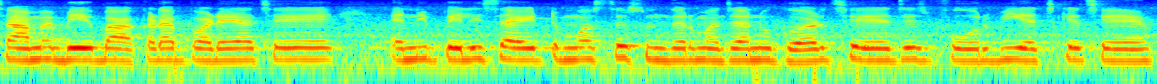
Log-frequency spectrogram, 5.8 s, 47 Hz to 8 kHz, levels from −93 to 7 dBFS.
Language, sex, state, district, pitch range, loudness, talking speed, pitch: Gujarati, female, Gujarat, Gandhinagar, 210-220 Hz, -16 LUFS, 175 wpm, 210 Hz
